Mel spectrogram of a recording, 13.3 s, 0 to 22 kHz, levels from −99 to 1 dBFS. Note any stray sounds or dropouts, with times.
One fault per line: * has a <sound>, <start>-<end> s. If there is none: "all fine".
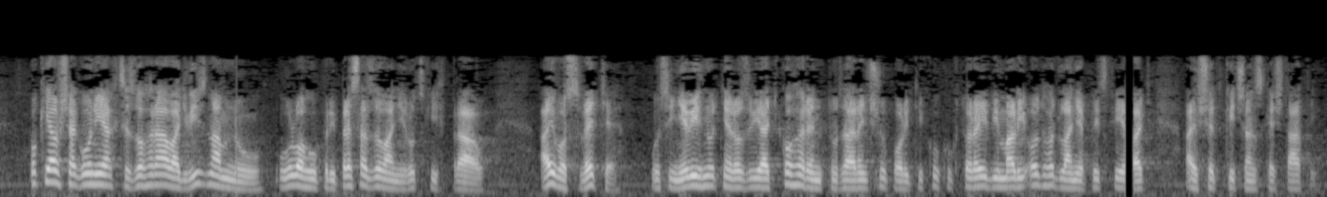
* has a dropout, 11.3-11.3 s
